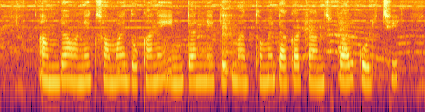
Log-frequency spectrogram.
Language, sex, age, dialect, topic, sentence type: Bengali, female, 18-24, Western, banking, statement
